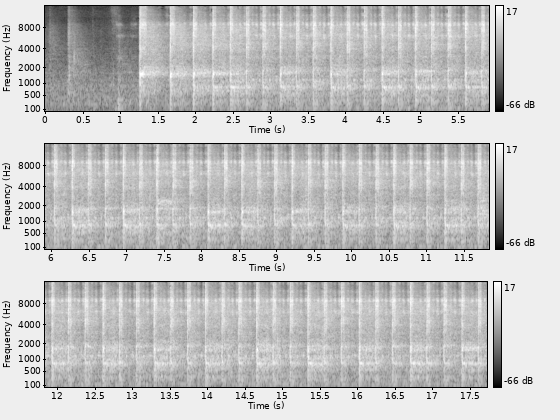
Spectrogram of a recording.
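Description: A small model hit-and-miss engine running on compressed air starts about a second in and keeps up a rapid, even train of sharp mechanical clicks and air puffs over a steady air hiss. It runs in hit-and-miss mode, with a flyball governor latching the inlet valve shut until the engine slows. The exhaust pipe is not yet fitted, so the air vents straight out.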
